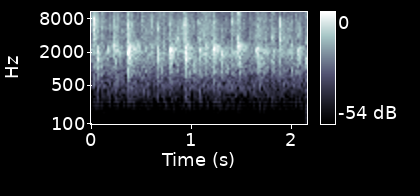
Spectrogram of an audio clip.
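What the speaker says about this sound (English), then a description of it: "So maybe a round of applause for our contributors." Applause from the audience at a CEO infrastructure summit, a fairly faint, steady patter of many hands clapping, with no voices over it.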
